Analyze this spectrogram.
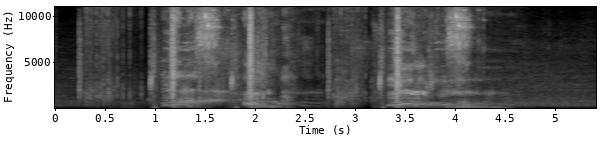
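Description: Arrows whoosh through the air.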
